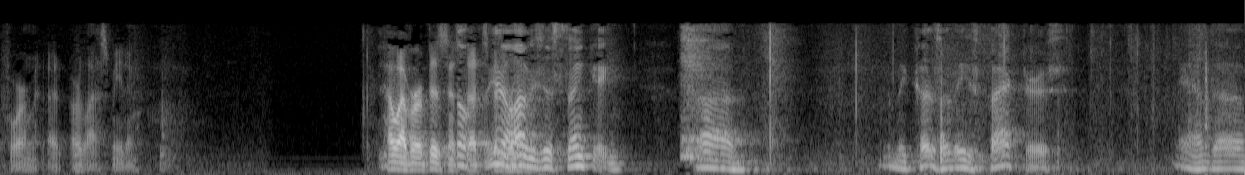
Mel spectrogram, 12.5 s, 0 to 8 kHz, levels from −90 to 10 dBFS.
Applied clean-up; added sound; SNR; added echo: none; none; none; none.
